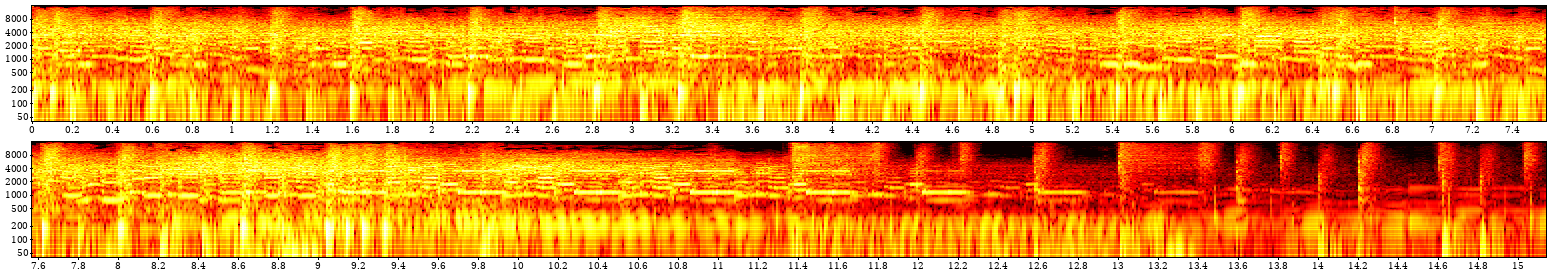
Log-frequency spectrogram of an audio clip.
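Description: Indie rock band playing an instrumental passage: electric guitar, bass guitar and drum kit. About ten seconds in, the bass and full drums drop away, leaving guitar notes over a thin run of sharp, regular ticks, about three a second.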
